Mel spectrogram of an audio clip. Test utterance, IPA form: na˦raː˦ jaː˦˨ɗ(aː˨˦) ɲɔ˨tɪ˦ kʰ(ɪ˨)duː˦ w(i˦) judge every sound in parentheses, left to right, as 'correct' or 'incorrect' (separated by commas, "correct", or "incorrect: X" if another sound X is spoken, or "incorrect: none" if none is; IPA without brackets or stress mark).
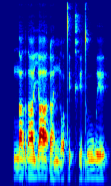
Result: incorrect: a˨˦, correct, incorrect: ɪ˦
